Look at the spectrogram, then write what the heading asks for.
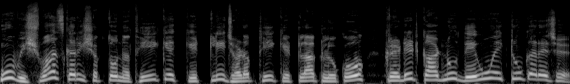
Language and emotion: Gujarati, surprised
